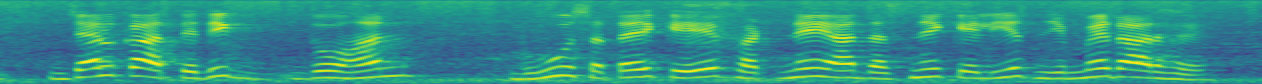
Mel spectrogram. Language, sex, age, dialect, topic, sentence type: Hindi, female, 25-30, Marwari Dhudhari, agriculture, statement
